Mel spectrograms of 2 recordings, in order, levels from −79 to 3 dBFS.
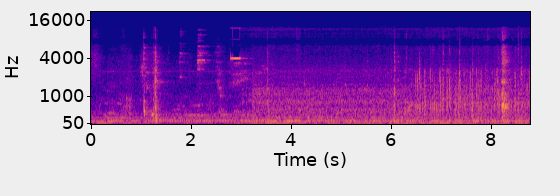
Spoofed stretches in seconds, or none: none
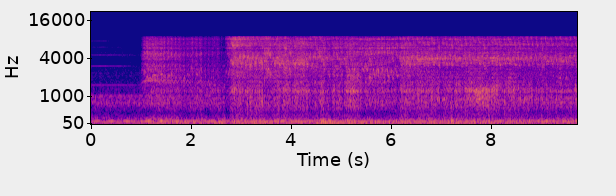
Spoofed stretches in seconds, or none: none

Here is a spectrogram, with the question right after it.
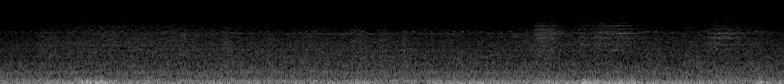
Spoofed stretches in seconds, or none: none

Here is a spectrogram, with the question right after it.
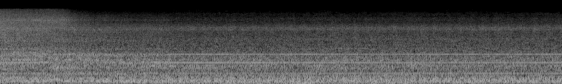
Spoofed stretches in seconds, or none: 0.4-1.7 (autoencoder, DAC-VAE)

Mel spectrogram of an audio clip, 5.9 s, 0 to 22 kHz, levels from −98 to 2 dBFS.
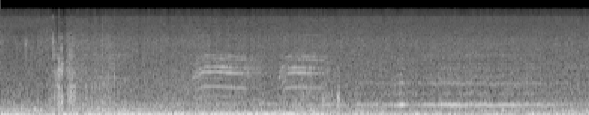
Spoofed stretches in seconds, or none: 0.8-1.3 (autoencoder, DAC-VAE); 4.2-5.4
